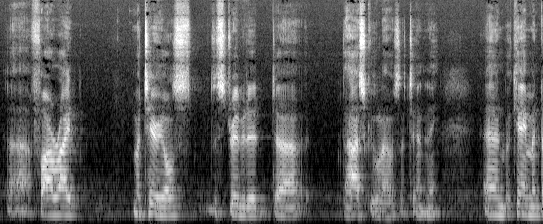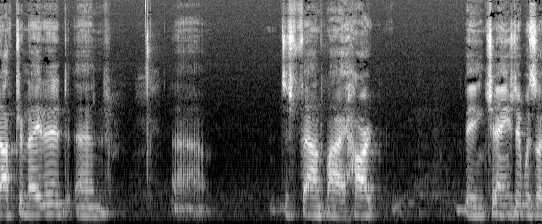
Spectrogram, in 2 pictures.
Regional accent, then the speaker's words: Mobile, Alabama, United States; Well, I grew up in the Deep South, Mobile, Alabama, in the 60s, came of age in the early 60s, and been raised in church regular

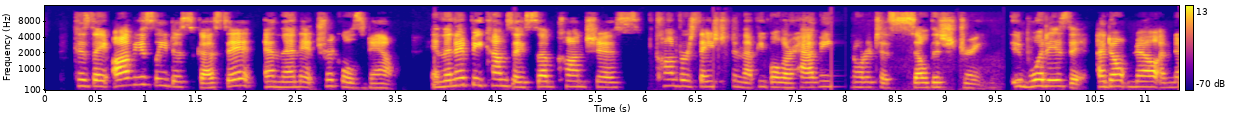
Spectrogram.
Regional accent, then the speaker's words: Texas, United States; I grew up in the Rio Grande Valley. It's like 99% Hispanic.

